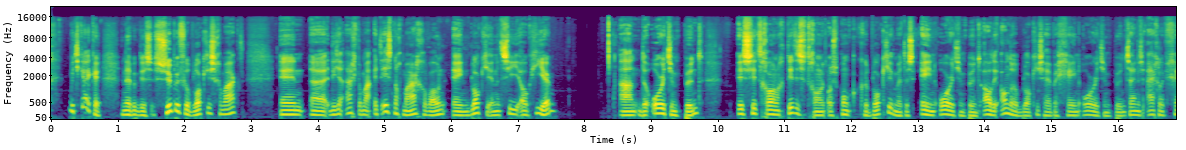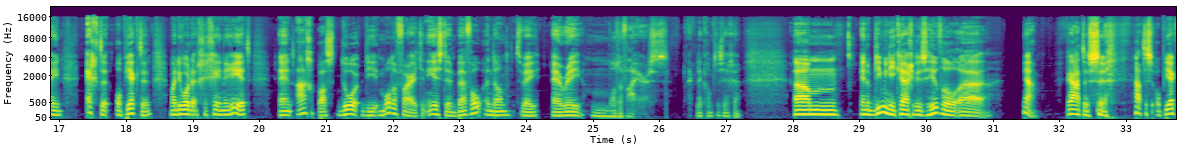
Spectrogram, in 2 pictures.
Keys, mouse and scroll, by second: 0.6 middle click, 3.7 middle click, 4.6-5.4 scroll up 2, 5.7 shift+middle click, 6.3 scroll down 2, 6.8 shift+middle click, 8.2 ctrl+shift+a, 20.4 click, 23.7-24.5 scroll up 1, 24.5 scroll up 1, 25.1 scroll down 1, 25.5 shift+middle click, 27.9 middle click.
